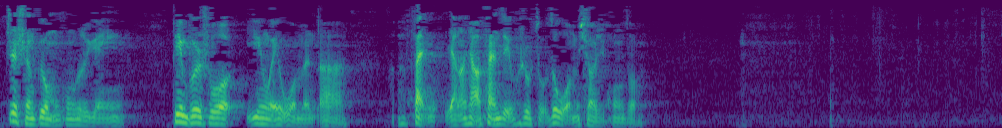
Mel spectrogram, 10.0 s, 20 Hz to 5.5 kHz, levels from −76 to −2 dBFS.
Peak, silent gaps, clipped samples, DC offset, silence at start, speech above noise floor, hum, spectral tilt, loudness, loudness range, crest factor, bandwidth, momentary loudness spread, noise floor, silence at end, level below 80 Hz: 0 dBFS; none; under 0.1%; under 0.1%; 0.05 s; 35 dB; none; -8.5 dB/octave; -24 LUFS; 10 LU; 26 dB; 5.2 kHz; 13 LU; -59 dBFS; 3.6 s; -60 dBFS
